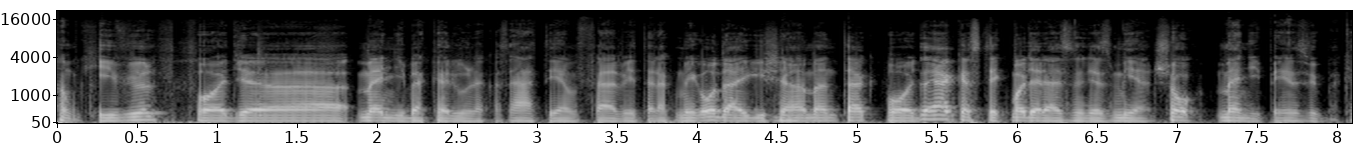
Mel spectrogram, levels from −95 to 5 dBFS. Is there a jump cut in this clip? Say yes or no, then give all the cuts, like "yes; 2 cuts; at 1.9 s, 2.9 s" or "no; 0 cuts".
yes; 1 cut; at 5.4 s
